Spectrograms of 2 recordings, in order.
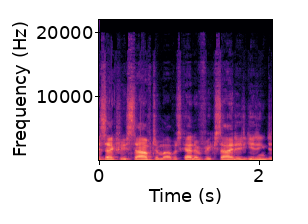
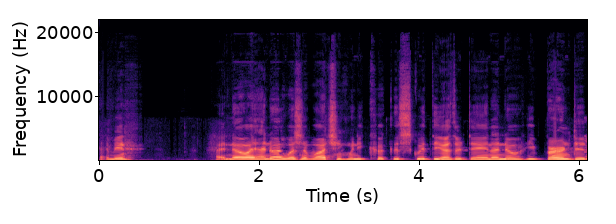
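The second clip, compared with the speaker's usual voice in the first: put-on tearful sniffling voice, higher pitch; 7 semitones higher than usual. Voicing a sad character who sniffles as she explains: sniffling, on the verge of tears. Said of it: "she goes".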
